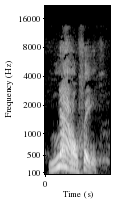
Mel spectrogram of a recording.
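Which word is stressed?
now. The stress falls on the word now. The focus is on faith in the present moment. "Now faith, not the faith of the past, not the faith of the future"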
